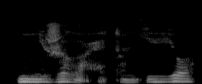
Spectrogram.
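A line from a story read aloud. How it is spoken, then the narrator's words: Pleased grumbling. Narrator (Russian): ворчал Челган, с удовольствием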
